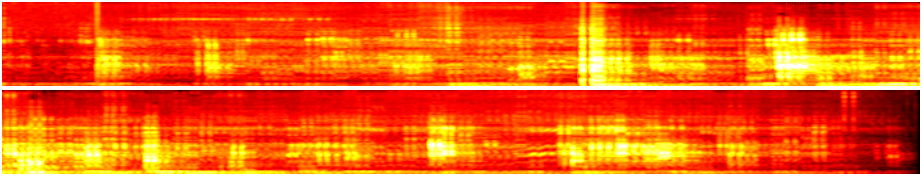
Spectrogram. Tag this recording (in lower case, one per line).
vehicle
